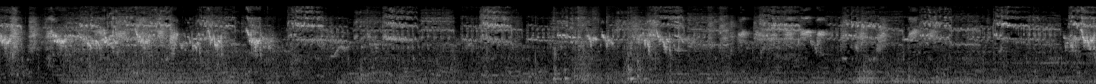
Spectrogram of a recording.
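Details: Many budgerigars in a breeding setup in early summer, a dense overlapping chatter of high chirps and squawks, sharp calls repeated about twice a second, with a faint hiss underneath.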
